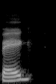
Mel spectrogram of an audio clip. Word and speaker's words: Beg: Is it Beg? I've never even Mhm. asked her how she pronounced her last name. Beg.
